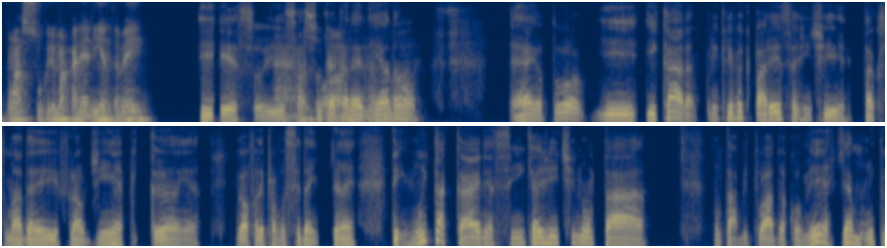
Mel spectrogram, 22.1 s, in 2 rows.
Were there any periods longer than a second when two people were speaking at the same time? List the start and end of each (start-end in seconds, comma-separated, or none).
3.4-5.2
